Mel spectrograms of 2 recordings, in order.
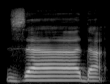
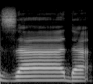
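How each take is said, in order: First: زیادہ repeated with the زا drawn out; stretched za. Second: زیادہ with the زا held for two beats; stretched za. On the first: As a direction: repeat it slowly for the class. (زیادہ دوبارہ کھینچ کر) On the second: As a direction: read it as a model, long first vowel. (زیادہ میں زا کو کھینچیں) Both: Shown as a demonstration. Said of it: "ہم زا کو کھینچ کر پڑھیں گے".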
